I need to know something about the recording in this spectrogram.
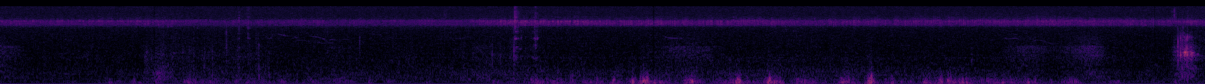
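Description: Near silence: faint outdoor ambience with a steady high-pitched hiss, and a few soft low thuds in the second half.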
